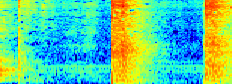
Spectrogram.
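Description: A hammer striking a cut half of a car alternator's steel stator, once about a second in with a brief metallic ring, and again right at the end. The stator half is being hammered straight so its copper windings pull out more easily.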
